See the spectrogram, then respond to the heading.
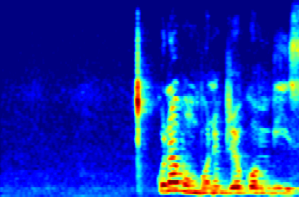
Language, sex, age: Tsonga, female, 20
